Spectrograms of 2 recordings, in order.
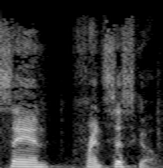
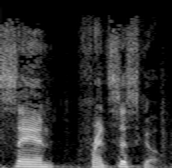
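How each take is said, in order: First: A slight pause falls between San and Francisco. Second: The same.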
